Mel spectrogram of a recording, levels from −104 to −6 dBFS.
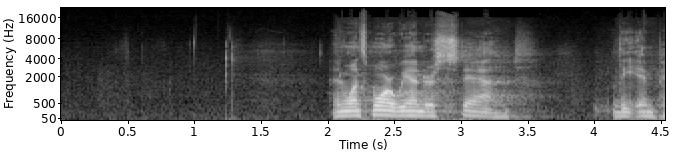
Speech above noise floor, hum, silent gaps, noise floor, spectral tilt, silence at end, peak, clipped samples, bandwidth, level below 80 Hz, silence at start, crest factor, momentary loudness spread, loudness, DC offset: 42 dB; none; none; -68 dBFS; -4.5 dB/octave; 0 s; -8 dBFS; under 0.1%; 18.5 kHz; -58 dBFS; 2.05 s; 22 dB; 20 LU; -26 LUFS; under 0.1%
